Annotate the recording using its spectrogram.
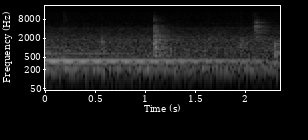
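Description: The band's last chord ringing out and slowly fading away, one held note lingering, with two faint clicks, about a second in and near the end.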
